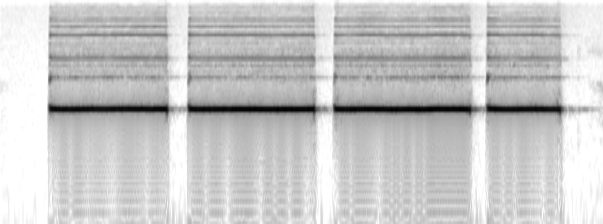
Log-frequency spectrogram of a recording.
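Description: A beginner's recorder sounds the note B four times, each a clear, loud, steady tone held about a second, separated by short breaths, with no voices.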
